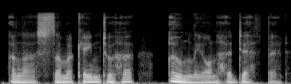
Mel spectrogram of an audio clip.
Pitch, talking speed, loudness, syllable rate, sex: 100 Hz, 185 wpm, -17 LUFS, 5.4 syllables/s, male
